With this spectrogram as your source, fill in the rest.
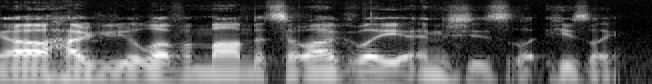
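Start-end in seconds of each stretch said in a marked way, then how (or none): none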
